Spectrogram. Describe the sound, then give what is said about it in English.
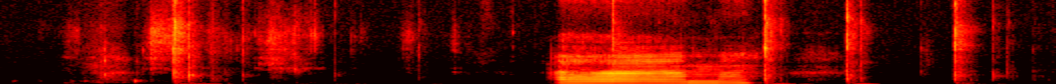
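Typing on a computer keyboard produces faint, sparse, sharp clicks scattered across a quiet background. A sustained voiced hum sits in the middle. “I typed in Dan and Blair first kissed”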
